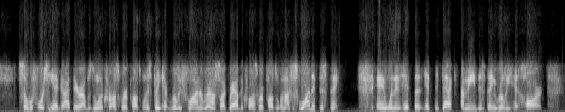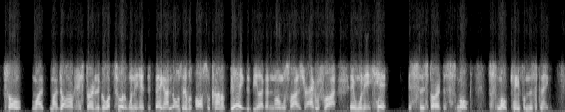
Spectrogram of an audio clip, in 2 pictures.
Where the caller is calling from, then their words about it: Harrisburg, Pennsylvania, United States; Hey, I'm calling from Harrisburg, Pennsylvania. … I listen to you guys on WHP 580 here.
